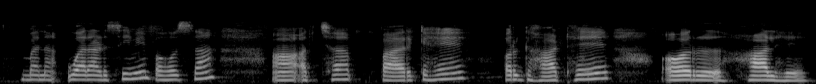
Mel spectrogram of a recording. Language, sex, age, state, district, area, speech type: Hindi, female, 18-30, Uttar Pradesh, Varanasi, rural, spontaneous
